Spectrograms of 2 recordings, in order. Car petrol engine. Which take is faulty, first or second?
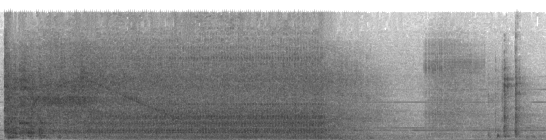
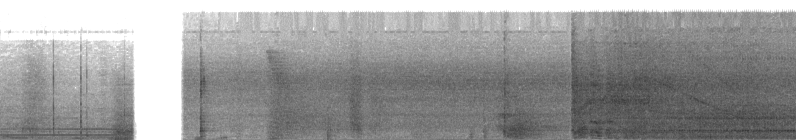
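first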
